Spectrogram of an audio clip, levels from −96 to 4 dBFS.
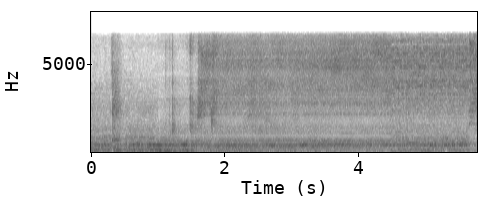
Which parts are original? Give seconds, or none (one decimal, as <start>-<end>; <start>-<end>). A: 0.0-1.0; 4.5-5.8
